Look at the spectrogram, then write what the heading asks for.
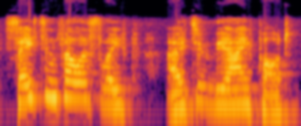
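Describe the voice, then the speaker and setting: A woman's voice: medium pitch, expressive, normal speed. Woman reading a story, slightly muffled. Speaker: fan fiction reader. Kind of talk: dramatic story reading with asides.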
